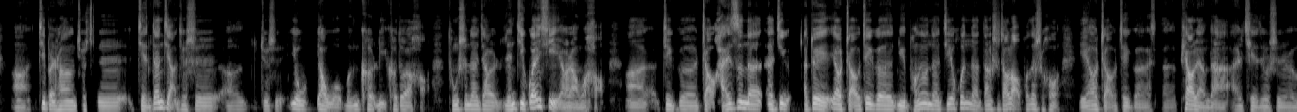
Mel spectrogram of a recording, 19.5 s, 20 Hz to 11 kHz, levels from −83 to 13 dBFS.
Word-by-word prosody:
啊， 95 +5 -6
基 155 - +4
本 120 -5 +1
上 115 0 +2
就 115 - -8
是 110 0 -4
简 110 -5 0
单 165 - +5
讲 150 - -1
就 120 0 -4
是， 110 -1 -3
呃， 110 +1 -10 0.2
就 115 - -5
是 110 - -9
又 125 -6 +2
要 115 - +3
我 95 -3 -1
文 110 +2 -2
科 130 - -1
儿 - - -2
理 100 - -2
科 115 - -5
儿 - - -5
都 115 0 -2
要 105 - 0
好， - - -13 0.3
同 125 +1 +1
时 130 +1 0
呢， 125 -1 +3
叫 115 -1 -1
人 115 +5 +2
际 145 0 +5
关 175 +7 +6
系 195 - 0
也 - - +5
要 85 +5 -2
让 80 -5 -1
我 90 - -4
好。 - - -8 0.3
啊， 100 -1 -5 0.3
这 130 -2 +1
个 110 -1 -3
找 95 0 -1
孩 105 +6 +1
子 165 +4 +5
呢， 145 -4 +6 0.2
呃 135 - +3
这 150 +5 +5
个 130 - -3 0.2
呃， 125 - -1
对， 120 -5 +6
要 140 -3 +5
找 115 -2 0
这 140 +4 +4
个 120 -2 +3
女 110 0 +2
朋 115 +6 0
友 150 - +5
呢， 125 -3 +2
结 140 +5 -1
婚 155 +1 0
呢， 120 -6 -2
当 120 +4 -3
时 125 +1 -7
找 120 - 0
老 - - +2
婆 125 - -10
的 135 - -1
时 120 -1 -4
候， 110 -3 -7 0.3
也 100 +1 -2
要 120 +2 0
找 110 -2 -4
这 105 +1 -3
个， 95 -2 -9 0.2
呃， 95 0 -17
漂 130 -4 +3
亮 95 -5 -1
的， 95 - -5
而 85 +6 -6
且 105 0 -4
就 100 +1 -6
是 95 0 -7
115 Hz, 255 characters per minute, -23 LUFS, 105-125 Hz, 0.3 s, 关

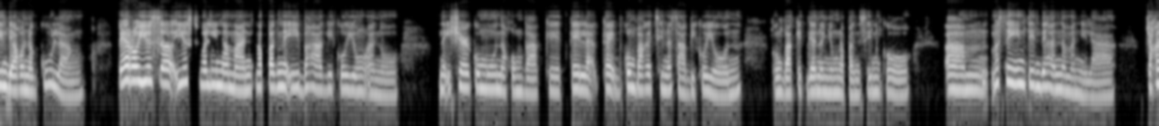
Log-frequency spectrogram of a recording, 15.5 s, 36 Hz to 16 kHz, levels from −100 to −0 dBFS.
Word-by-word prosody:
hindi 250 -2 +5
ako 210 0 +3
nagkulang. 195 - -4 0.5
Pero 325 +2 +10
us 320 0 +7 0.2
usually 270 -2 +1
naman, 215 -3 +1
kapag 235 0 +1
naibahagi 230 -2 -1
ko 215 0 -4
'yong, 200 -1 -4
ano, 160 -2 -9 0.5
nai-share 235 -3 +2
ko 230 - -3
muna 220 -2 -2
kung 200 0 -6
bakit 185 +2 -6
kaila 215 -3 0
kay 220 -2 +1
kung 240 0 +1
bakit 215 0 -2
sinasabi 205 -4 -5
ko - - -7
'yon, 175 0 -5 0.4
kung 190 +1 -5
bakit 185 +2 0
gano'n 195 -1 -1
'yong 185 - -5
napansin 175 +3 -6
ko, 170 -2 -6 0.5
uhm, 210 -1 +1
mas 280 +4 -2
naiintindihan 265 -6 +2
naman 200 -4 -4
nila. 155 0 -8 0.4
Tsaka 280 - +4
210 Hz, 140 wpm, -22 LUFS, 185-235 Hz, 0.5 s, Pero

